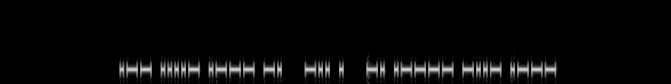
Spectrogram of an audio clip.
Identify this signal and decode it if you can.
Morse code, heard as a keyed tone, about 36 wpm, 700 Hz. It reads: W4JN DE N1XJ
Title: USA Callsign DE Callsign - 4 Characters - 35wpm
